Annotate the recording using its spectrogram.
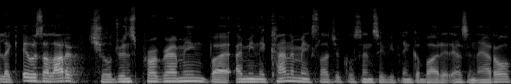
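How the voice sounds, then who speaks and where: A man with a Spanish accent talks at a fairly quick pace in a medium pitch. The recording is very clean, with a silent background. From Mexico, raised in Texas from grade school. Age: 20s. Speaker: guest. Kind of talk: casual interview chat. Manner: clear, concise.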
